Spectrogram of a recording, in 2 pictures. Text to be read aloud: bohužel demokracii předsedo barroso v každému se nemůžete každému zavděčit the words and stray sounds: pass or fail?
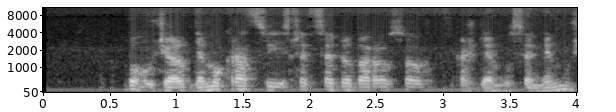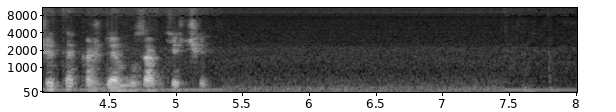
pass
